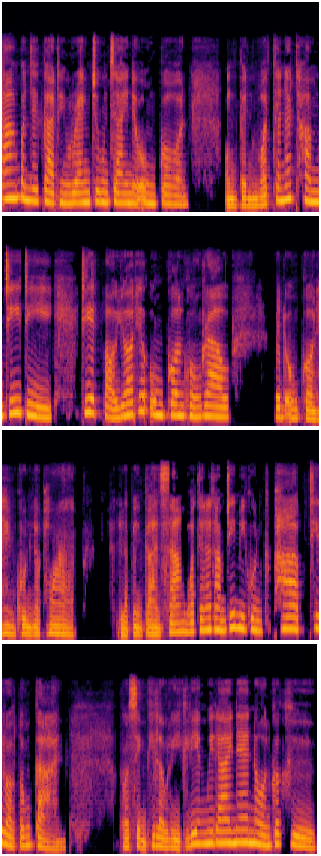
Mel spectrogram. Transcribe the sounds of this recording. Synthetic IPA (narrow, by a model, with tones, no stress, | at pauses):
saː˥˩ŋba˧nja˧kaː˨˩t̪̚hɛ˨˩ŋɾɛː˧ŋt͡ɕu˧ŋt͡ɕa˧jna˧jʔo˧ŋkɔː˧nʔa˧npe˧nwa˦˥t̪ʰːa˧na˦˥t̪ʰa˧mt̪ʰiː˥˩diː˧t̪ʰiː˥˩t͡ɕa˨˩t̪ɔː˨˩jɔː˥˩t̪̚hɛ˥˩jʔo˧ŋkɔː˧nkʰɔː˩˦ŋɾa˧w | pe˧nʔo˧ŋkɔː˧nɦɛ˨˩ŋkʰu˧nːa˧pʰaː˥˩p̚ | lɛ˦˥pe˧nkaː˧nsaː˥˩ŋwa˦˥t̪ʰːa˧na˦˥t̪ʰa˧mt̪ʰiː˥˩miː˧kʰu˧n˧pʰaː˥˩p̚t̪ʰiː˥˩ɾa˧wt̪ɔ˥˩ŋkaː˧n | pʰɾɔ˦˥si˨˩ŋt̪ʰiː˥˩ɾa˧wliː˨˩k̚li˥˩əŋma˥˩jda˥˩jnɛː˥˩nɔː˧nkɔː˥˩kʰɯː˧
